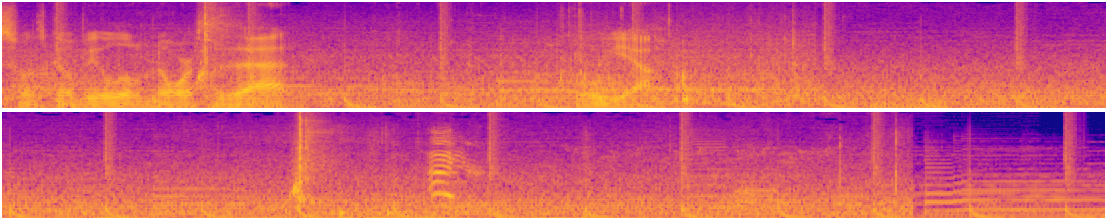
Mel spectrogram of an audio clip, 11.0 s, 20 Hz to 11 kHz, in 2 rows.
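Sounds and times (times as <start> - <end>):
background music with beat: 1.0 - 11.0
golf club striking ball: 4.8 - 10.1.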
